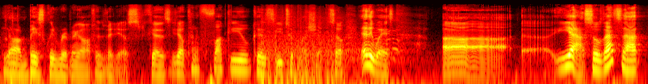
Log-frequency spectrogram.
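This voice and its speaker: A man with a sick, worn voice talks casually to his viewers, wandering between points and restarting his sentences. His pitch sits in the middle range, and a faint noise hums under the recording. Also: very animated, normal speed, vocal fry, fairly bright tone. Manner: rambling, with many fillers and restarts. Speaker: gaming YouTuber. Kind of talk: rambling casual vlog talk.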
